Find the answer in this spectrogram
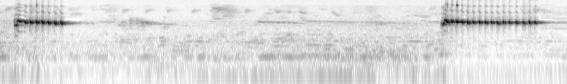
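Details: A sooty-headed bulbul gives calls that make other bulbuls answer: a short, fast rattling burst, a quiet gap with faint low sounds, then a longer rippling string of quick notes.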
